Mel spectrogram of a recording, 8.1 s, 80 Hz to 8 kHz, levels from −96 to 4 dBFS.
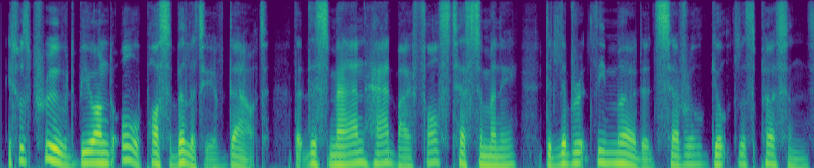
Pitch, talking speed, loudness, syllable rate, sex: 125 Hz, 145 wpm, -20 LUFS, 5.4 syllables/s, male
